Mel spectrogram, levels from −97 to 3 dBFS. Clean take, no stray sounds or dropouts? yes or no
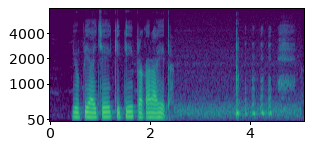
no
